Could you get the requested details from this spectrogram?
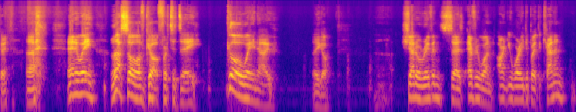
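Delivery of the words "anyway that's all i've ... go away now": loud, slurred, fake drunk-sounding voice. A listener requests a sign-off line read in a put-on drunk voice. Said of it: "in your drunk voice".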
